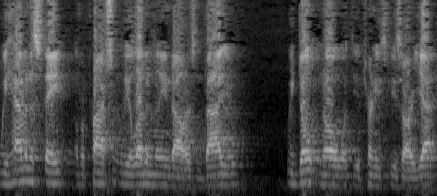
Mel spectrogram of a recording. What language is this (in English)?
English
